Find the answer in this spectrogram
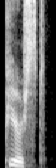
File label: "pierced", US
